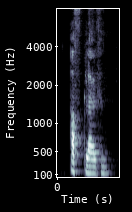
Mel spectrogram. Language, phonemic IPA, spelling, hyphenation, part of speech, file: Dutch, /ˈɑfklœy̯və(n)/, afkluiven, af‧klui‧ven, verb, Nl-afkluiven.ogg
- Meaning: to gnaw (e.g. meat off a bone)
